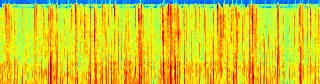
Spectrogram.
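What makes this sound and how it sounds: A large, full, white printed plastic bag of grissini breadsticks is crinkled with the fingertips. The clip is a dense, continuous run of soft crinkling and crackling. Brief sharper crunches stand out near the first second and again around three seconds.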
